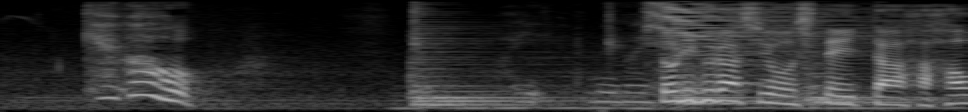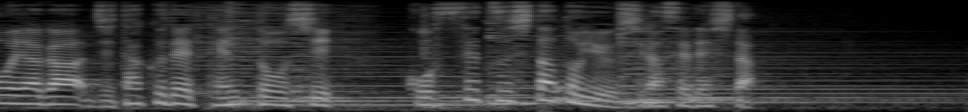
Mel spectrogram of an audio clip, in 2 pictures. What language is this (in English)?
Japanese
